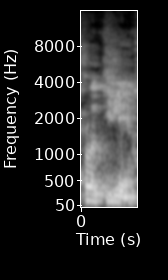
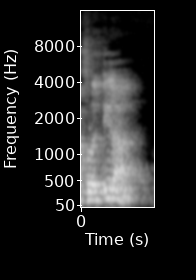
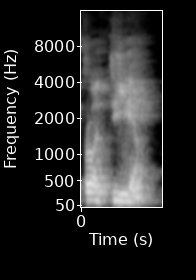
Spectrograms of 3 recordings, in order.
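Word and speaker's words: flotilla: Maka mereka berlayar dan melancarkan apa yang dipanggil sebagai flotilia. Sebab tu saya pronoun bukan flotila. Saya kredit kepada orang Spain dan orang Spain yang merancang. Maka dia dipanggil flotilia dalam pronunciation orang.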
